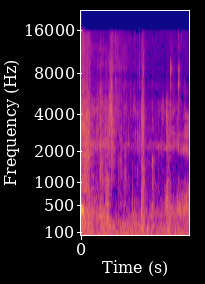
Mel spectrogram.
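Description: Faint crinkling and handling of a plastic food tray being picked up, a few soft ticks over quiet room tone.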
